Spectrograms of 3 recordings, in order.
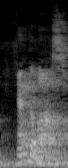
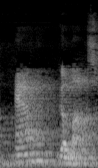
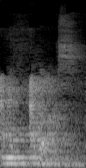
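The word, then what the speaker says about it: ἄγγελος: When the letter gamma appears before the letters kappa, chi, or gamma, it is pronounced with an N. So if you see the word angelos, right, is how you would think you would pronounce it.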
